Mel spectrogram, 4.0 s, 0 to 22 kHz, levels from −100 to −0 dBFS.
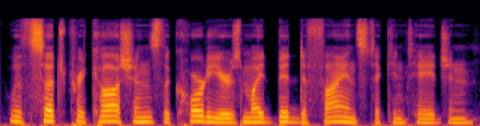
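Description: Nothing in this recording trips the ear as a technical fault: no dropouts, glitches or other defects turn up anywhere along the way.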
